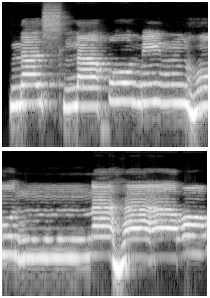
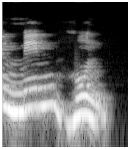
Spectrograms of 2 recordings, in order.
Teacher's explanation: جو فرسٹ والا نون ہے نون ساکن ہے، یہاں پر صرف اظہار حلقی ہوگا کیونکہ اس کے آگے ہا ہے جو کہ حروف حلقی ہے، اور اس ہا کو نون مشدد کے ساتھ جب ہم ملائیں گے تو نون مشدد پر غنہ کریں گے کیونکہ نون مشدد پر غنہ لازمی کیا جاتا ہے۔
